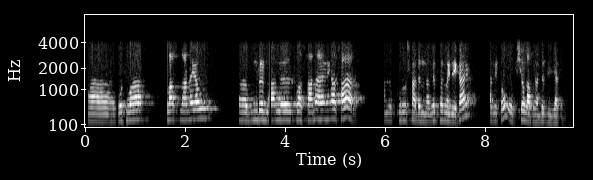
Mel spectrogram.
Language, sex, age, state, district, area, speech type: Bodo, male, 45-60, Assam, Chirang, rural, conversation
